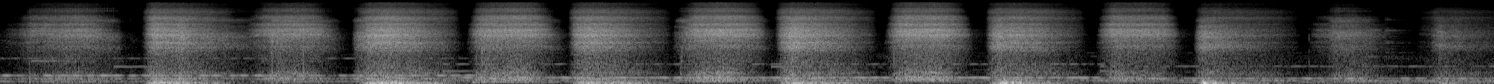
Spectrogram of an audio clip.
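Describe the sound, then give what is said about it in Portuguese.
Forceful, rhythmic breath-of-fire breathing, with rapid inhaling and exhaling in hissing, snort-like bursts repeating steadily about once per second with no talk over them. “eu costumo usar a técnica da respiração de fogo que é inspirar e expirar rapidamente.”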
